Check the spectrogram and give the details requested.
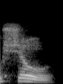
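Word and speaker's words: Schoen: You're you're you're Joe Shonne. Joe, however you pronounce that name. Joe Shane, I think it is.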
